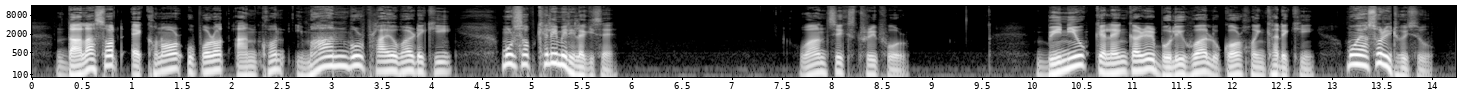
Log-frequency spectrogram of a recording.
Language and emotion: Assamese, surprised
